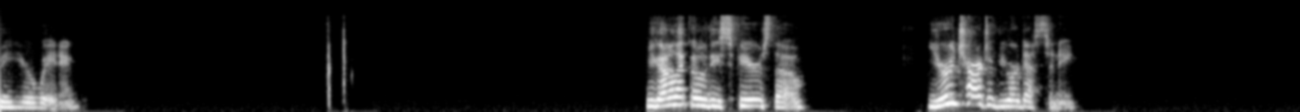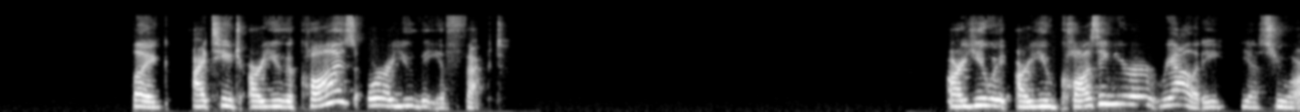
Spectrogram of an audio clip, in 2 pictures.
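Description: A woman speaks calmly and closely into a microphone, with long pauses.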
